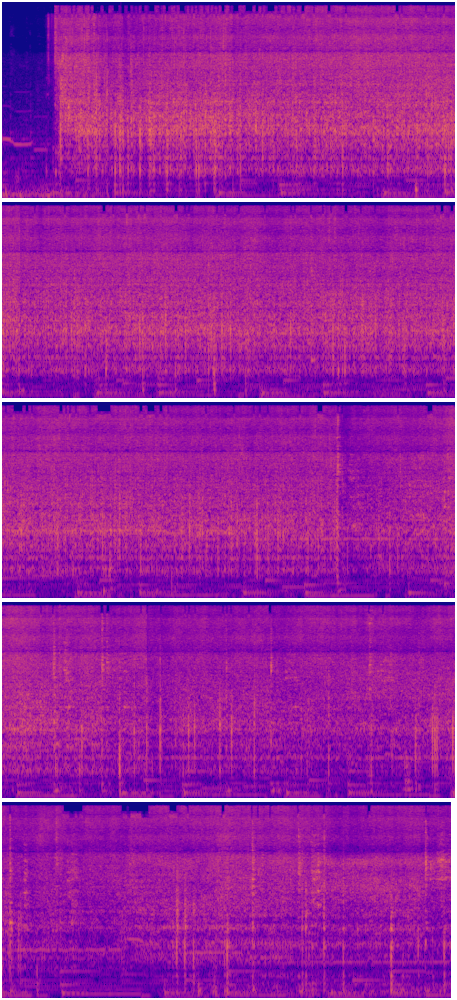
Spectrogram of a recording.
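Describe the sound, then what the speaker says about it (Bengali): Malabar spinach hits hot oil in a wok with a loud, continuous crackling sizzle that starts abruptly and keeps going, with stirring noises mixed in throughout. "কড়াতে দিয়ে দিচ্ছি তেল। তেলটা গরম হয়ে গেছে, প্রথমে দিয়ে দেব পুঁই শাক।"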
